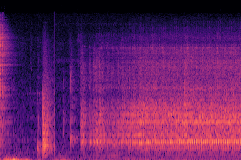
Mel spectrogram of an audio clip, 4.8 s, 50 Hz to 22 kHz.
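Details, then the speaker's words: DeWalt 788 scroll saw after replacing the stripped upper blade chuck thumbscrew assembly and squaring the blade to 90°, cutting into a 2x4: steady, even buzz through wood with no knocking or chatter; normal smooth cutting. "nice and smooth that will do right there"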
